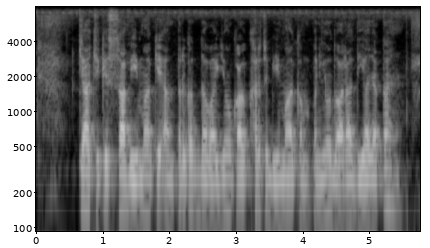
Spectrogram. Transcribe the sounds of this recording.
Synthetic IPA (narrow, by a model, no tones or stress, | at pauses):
kjaːt͡ʃɪkɪsabiːmakeʔɐ̰̃nt̪əɾɡət̪̚d̪ɐʋaːijõkakʰɐɾt͡ʃbiːmakɐ̃mpənijõd̪waːɾad̪ijad͡ʒaːt̪aɦɛː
